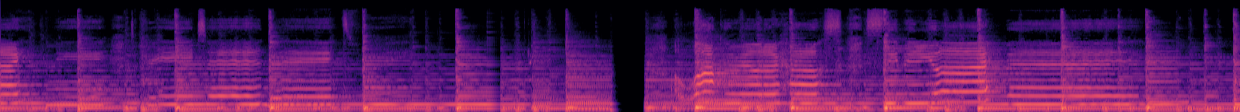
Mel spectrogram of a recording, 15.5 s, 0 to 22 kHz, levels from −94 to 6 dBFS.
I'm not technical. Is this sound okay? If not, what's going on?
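No. Call audio freeze at 6.09 to 6.26 s and again at 7.64 to 8.12 s: the sound stalls into a short fading buzz, and the second stall drops into about 0.3 s of silence. The likely cause is delayed network packets. When they arrive, the sound picks up where it stopped, so nothing is lost but a pause is added.

Jitter buffer speed-up from 12.50 to 14.23 s: the receiver caught up on that delay by snipping out many tiny slices, roughly 0.15 s in total. The sound plays about 8% faster at the same pitch, so it feels slightly hurried.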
